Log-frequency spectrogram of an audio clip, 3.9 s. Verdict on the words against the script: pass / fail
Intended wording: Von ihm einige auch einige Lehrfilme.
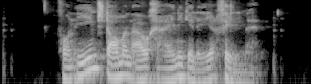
fail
